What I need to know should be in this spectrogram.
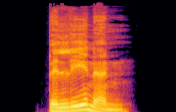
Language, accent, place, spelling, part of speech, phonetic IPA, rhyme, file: German, Germany, Berlin, belehnen, verb, [bəˈleːnən], -eːnən, De-belehnen.ogg
- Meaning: 1. to enfeoff 2. to lend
